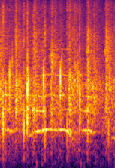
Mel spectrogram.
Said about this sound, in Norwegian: Ja, applaus nå, så vi hører her. Ja. Nett som på Brann stadion!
